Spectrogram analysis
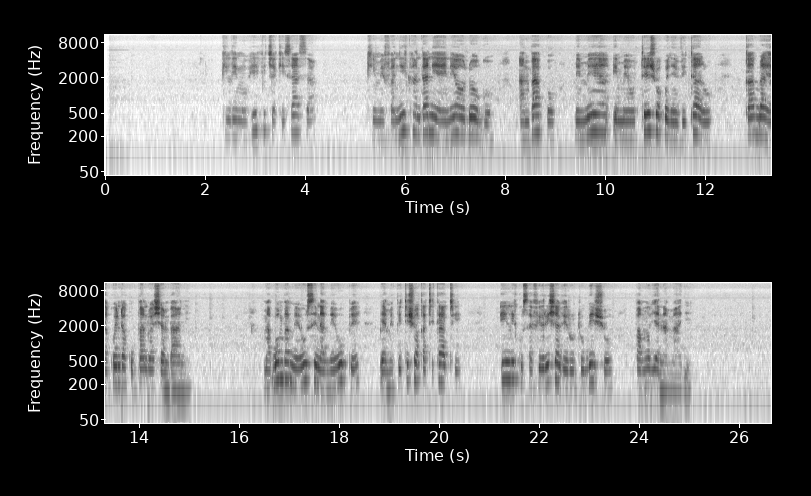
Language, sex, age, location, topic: Swahili, female, 18-24, Dar es Salaam, agriculture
